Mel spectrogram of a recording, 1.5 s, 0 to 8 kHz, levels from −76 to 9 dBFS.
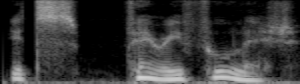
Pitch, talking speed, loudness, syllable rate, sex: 125 Hz, 120 wpm, -16 LUFS, 4.2 syllables/s, male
